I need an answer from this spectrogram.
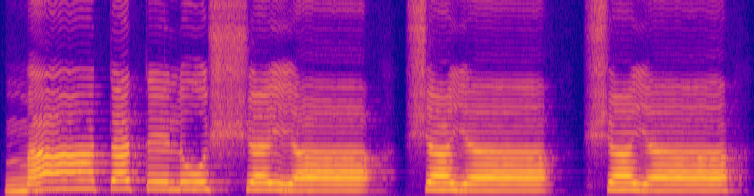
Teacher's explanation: شا کو جل ادا کر رہے لیکن یا کو ہم کھینچ رہے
